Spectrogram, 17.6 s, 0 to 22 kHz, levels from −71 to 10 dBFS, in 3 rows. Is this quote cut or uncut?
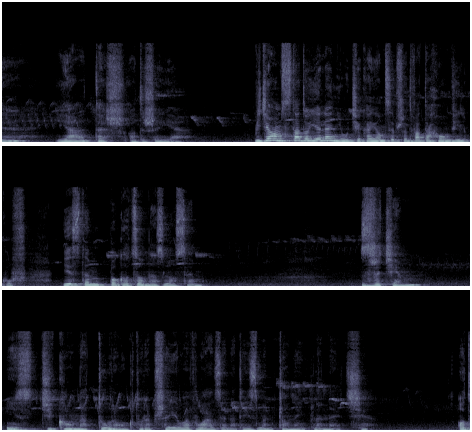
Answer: cut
